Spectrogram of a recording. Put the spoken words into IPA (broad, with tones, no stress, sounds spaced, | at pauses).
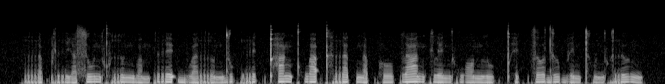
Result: r a˨˩ p̚ k r i˩˦ a̯ s uː˥˩ n kʰ r u˧ n b a˩˦ m p r e˥˩ ʔ b u˩˦ a̯ r o˩˦ n d uː˥˩ k̚ r e˥˩ k̚ pʰ a˥˩ ŋ kʰ w a˥˩ ʔ kʰ r a˦˥ t̚ n a˨˩ p̚ h oː˧ p l aː˥˩ n k l e˧ n k w ɔː˧ n l uː˨˩ k̚ pʰ e˨˩ k̚ s ɤː˥˩ d ɯː˥˩ b e˧ n tʰ u˩˦ n k r ɯ˥˩ ŋ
